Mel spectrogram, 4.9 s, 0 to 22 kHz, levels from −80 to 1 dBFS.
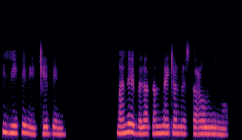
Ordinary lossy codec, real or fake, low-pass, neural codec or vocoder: none; fake; 7.2 kHz; codec, 16 kHz, 1 kbps, FreqCodec, smaller model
